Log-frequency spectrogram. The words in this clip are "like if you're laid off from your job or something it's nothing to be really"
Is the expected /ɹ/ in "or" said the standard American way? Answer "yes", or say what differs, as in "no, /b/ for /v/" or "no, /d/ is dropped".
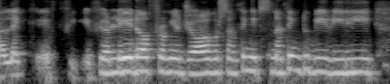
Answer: yes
